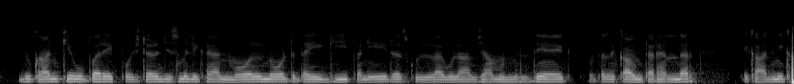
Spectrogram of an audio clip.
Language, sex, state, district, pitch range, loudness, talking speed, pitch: Hindi, male, Uttarakhand, Uttarkashi, 115-120 Hz, -30 LUFS, 220 wpm, 115 Hz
